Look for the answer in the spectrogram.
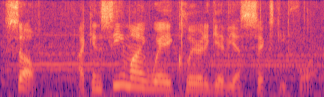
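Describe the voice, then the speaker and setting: An actor playing a fast-talking, pushy used-car salesman in an audio drama, with an American accent and slick, folksy, condescending patter. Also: fairly high pitch, huge pitch swings, background noise. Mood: blustering, haggling. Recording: loud music behind the voice.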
